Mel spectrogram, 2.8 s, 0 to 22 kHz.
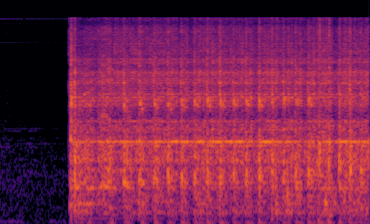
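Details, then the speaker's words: Turbo diesel engine for home-built 20kW generator, started with no cooling water and intake heater unconnected: abrupt catch into uneven busy fast-idle clatter with heavy smoke; diesel starting and running. "I think there was some fuel in the lines left but it seems to work this is a hell of the smoke here"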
